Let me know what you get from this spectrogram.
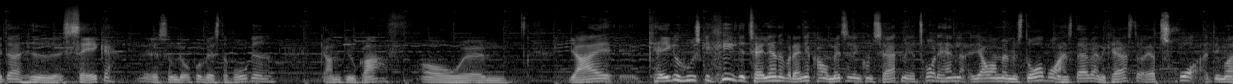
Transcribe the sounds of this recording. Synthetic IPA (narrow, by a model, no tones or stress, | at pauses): ed̥ɑ̈ɦe̝ð̞̩ˠsɛɡ̥æ | sɒ̽mlɔ̰̽ːpʰɒ̽ʋesd̥ʁɐb̥o̝̰ːɡ̥ɛːð̞̩ˠ | ɡ̥ɑ̈ml̩əb̥io̝ɡ̥ʁɑ̰̈ːf | ɒ̽ø | jɑ̈ɪkʰæe̝ɡ̥əɦusɡ̥əhe̝̰ːld̥e̝t͡sʰæljɐnəʋɒɾænjɑ̈ɪkʰɒ̽mɐmet͡sʰe̝ld̥enkʰɒ̽nsæɐ̰d̥menjɑ̈t͡sʰʁo̝ɐ̰ɾ̥e̝ɦænlɐʔjɑ̈ɪʋɑ̈meminsd̥o̝ːɐb̥ʁo̝ɐ̰hænsd̥ɛʋæɐnəkʰæɐsd̥əɒ̽jɑ̈ɪt͡sʰʁo̝ɐ̰æd̥e̝mɒ̽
